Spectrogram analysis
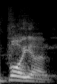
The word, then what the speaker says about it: Bojan: it's just hard for people to pronounce it as a silent J and also when you like football you have to be good so they were like oh no it is Boyan I told you before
